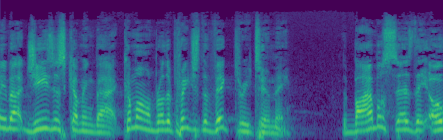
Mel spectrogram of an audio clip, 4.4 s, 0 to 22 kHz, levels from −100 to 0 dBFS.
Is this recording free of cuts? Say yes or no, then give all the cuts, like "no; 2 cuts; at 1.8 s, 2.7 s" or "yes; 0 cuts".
no; 1 cut; at 3.3 s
